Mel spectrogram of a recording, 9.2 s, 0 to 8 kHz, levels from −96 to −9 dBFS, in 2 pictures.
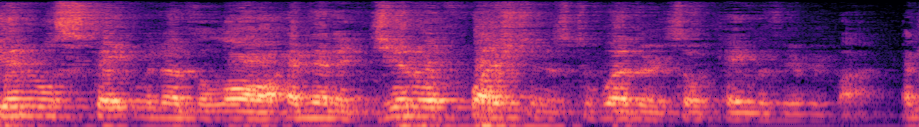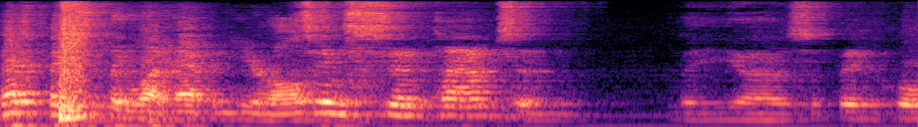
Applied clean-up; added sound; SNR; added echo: none; Snare drum; -1 dB; reverberation time 0.5 s.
